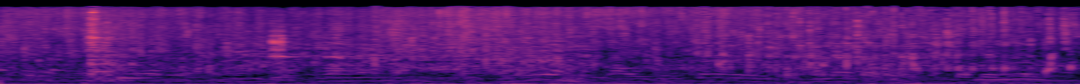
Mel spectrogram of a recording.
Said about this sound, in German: Seine Frau ist gerade dabei, eine große Wassermelone für die Gäste zu waschen.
